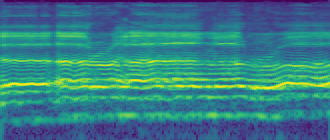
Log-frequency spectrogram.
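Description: A man's voice chanting in long, held notes that waver and glide in pitch, in a melismatic religious style.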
